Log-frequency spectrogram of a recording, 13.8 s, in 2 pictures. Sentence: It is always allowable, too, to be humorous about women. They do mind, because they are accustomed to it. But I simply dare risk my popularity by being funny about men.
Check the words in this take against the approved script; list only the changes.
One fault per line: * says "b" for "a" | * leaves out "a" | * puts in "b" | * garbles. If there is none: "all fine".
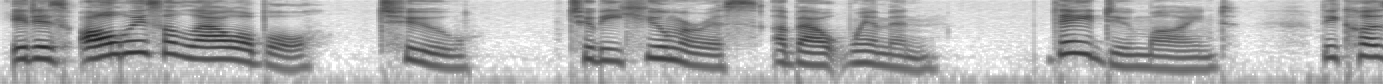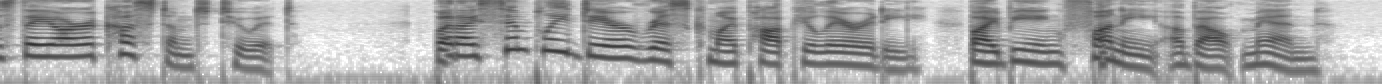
all fine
